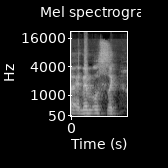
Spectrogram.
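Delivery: ordinary talk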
